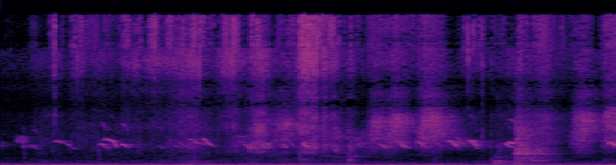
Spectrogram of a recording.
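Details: Just-born chicks chirping: thin, quick descending peeps repeated in a busy stream, half buried under loud broadband hiss and a deep droning hum.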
